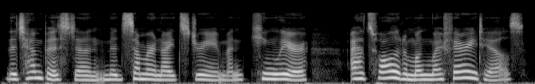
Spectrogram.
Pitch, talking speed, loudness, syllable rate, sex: 235 Hz, 180 wpm, -16 LUFS, 4.8 syllables/s, female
